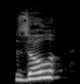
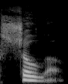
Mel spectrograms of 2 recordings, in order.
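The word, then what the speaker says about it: Xolo: Zolo, Okay, so phonetically, if I'm looking at his name, I would say Zolo with that Z. But when I hear him say his name, it sounds like Sholo.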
